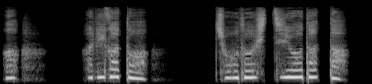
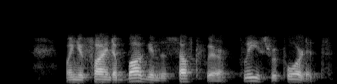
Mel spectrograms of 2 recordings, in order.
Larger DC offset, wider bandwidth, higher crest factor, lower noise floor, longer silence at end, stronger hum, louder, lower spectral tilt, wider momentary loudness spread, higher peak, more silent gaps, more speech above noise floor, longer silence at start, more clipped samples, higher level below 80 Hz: neither; first, 15.5 kHz vs 4.5 kHz; second, 16 dB vs 22 dB; first, -72 dBFS vs -52 dBFS; about the same, 0.25 s vs 0.25 s; neither; first, -17 LUFS vs -24 LUFS; second, -1.5 dB/octave vs -3 dB/octave; first, 13 LU vs 9 LU; about the same, -4 dBFS vs -4 dBFS; neither; first, 57 dB vs 28 dB; second, 0.05 s vs 0.4 s; neither; about the same, -72 dBFS vs -72 dBFS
